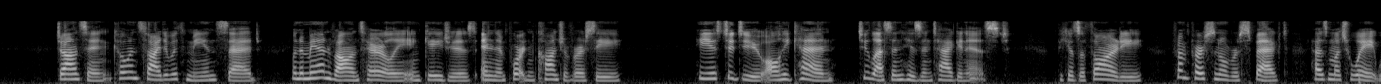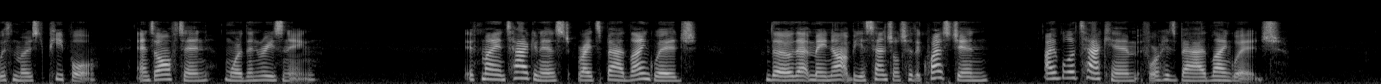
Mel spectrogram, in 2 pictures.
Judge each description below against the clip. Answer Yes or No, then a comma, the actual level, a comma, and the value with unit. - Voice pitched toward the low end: No, high, 205 Hz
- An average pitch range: Yes, average, 4.2 semitones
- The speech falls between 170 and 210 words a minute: No, average, 140 wpm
